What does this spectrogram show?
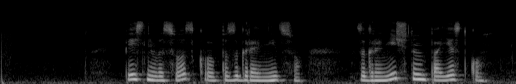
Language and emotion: Russian, neutral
